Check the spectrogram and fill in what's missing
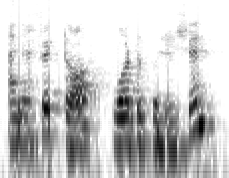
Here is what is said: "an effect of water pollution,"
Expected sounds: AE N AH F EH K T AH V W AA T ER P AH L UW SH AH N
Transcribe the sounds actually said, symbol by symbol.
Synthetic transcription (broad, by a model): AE N AH F EH K T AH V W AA T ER P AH L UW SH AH N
